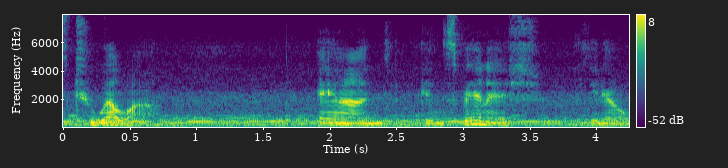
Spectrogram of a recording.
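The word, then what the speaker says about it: Tooele: He's been here once before and it's spelled t o e l e and most people think it's tulle or you know they butcher it but it's tuella.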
